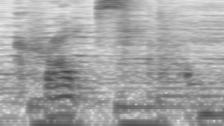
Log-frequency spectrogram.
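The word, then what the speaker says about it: crêpes: Tonight we're going to make crepes. And yes, I'm from Georgia, so this rhymes with grapes. If you're from other places, it might rhyme with Depp, like Johnny Depp.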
